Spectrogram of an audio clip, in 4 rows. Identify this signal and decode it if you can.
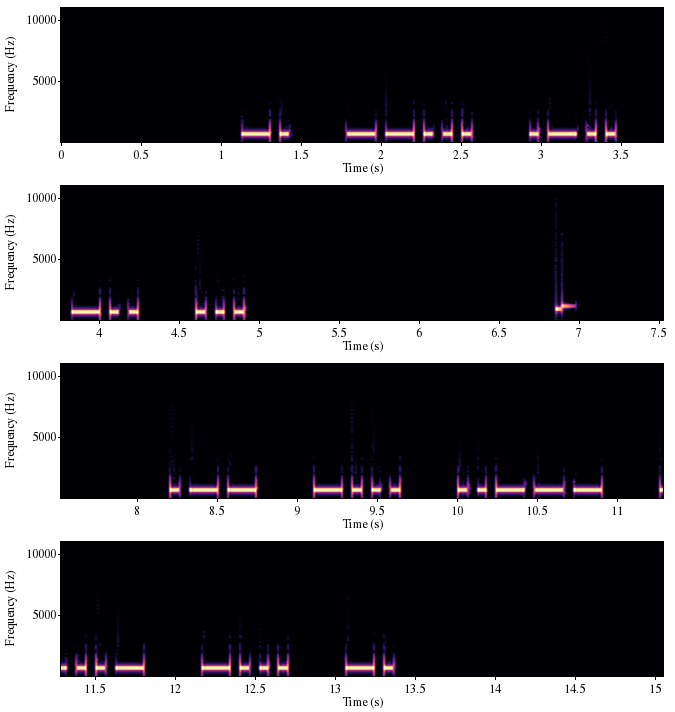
Morse code, heard as a keyed tone, about 20 wpm, spaced as for 14 wpm, 700 Hz. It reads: N7LDS WB2VBN
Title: 193 Lesson 31g - Letter v - Call Signs 20wpm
